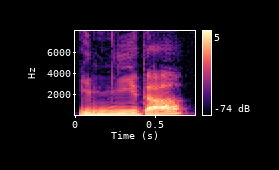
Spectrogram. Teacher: if you pair 비읍 with 니은, you can pronounce 비읍 as 미음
